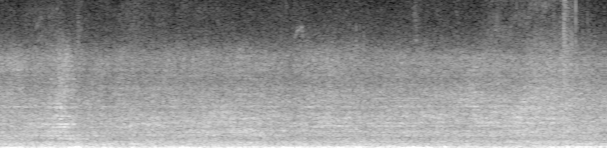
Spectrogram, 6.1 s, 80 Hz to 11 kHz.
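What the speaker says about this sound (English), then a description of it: "So there's your Dreamliner" Boeing 787 Dreamliner at DFW Airport at night, a continuous broad engine rumble with low-end surges, steady and moderately loud for several seconds without voices.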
